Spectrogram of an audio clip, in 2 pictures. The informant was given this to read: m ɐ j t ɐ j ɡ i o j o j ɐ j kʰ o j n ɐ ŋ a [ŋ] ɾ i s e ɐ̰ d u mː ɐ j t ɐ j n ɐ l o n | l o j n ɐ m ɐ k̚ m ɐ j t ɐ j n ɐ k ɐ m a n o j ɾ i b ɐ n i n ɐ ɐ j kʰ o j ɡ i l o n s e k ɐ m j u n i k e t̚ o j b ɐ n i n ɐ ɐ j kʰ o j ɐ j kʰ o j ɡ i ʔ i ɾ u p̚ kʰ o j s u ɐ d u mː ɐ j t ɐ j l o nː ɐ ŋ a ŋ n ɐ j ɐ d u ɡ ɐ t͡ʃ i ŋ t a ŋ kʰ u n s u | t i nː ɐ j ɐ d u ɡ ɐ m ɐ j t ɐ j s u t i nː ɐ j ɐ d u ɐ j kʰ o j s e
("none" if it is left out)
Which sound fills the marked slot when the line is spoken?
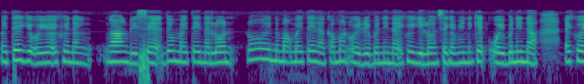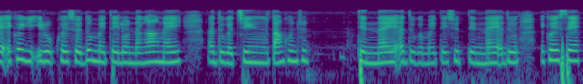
ŋ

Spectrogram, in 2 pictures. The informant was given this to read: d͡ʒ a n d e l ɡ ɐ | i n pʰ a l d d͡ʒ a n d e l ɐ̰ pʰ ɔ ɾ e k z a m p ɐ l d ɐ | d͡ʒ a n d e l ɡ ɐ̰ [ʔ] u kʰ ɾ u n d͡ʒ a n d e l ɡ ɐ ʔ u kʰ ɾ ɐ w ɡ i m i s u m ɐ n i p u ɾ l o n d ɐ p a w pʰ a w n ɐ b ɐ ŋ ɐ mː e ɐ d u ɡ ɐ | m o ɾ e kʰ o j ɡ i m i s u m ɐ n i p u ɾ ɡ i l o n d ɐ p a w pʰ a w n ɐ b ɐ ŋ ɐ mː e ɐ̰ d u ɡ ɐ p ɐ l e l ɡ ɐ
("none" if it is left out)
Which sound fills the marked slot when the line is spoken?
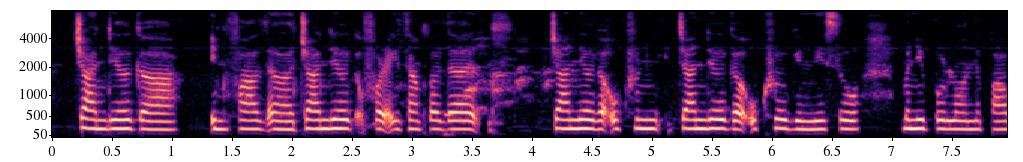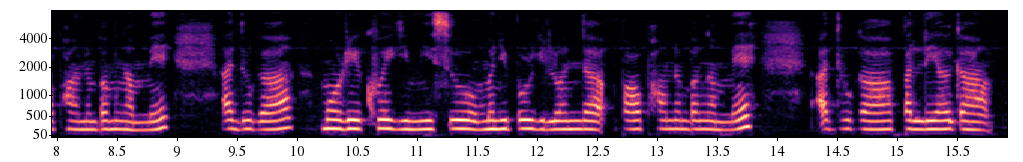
ʔ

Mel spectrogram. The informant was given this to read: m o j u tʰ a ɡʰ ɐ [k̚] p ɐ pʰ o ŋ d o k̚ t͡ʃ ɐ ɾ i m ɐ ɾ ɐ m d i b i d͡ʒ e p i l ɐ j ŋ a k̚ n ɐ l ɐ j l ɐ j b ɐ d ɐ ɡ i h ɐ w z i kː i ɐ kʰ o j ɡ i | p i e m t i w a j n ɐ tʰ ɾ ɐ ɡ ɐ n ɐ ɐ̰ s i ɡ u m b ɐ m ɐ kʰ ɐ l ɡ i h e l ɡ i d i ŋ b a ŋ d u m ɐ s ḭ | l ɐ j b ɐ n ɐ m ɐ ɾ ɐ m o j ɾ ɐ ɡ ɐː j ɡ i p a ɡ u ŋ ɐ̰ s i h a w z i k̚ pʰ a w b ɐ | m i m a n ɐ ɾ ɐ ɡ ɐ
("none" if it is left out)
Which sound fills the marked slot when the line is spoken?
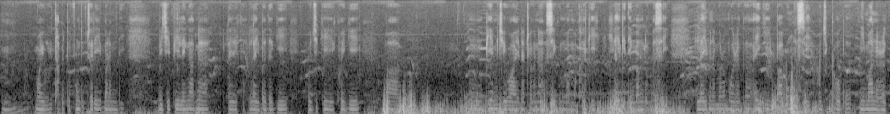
t̚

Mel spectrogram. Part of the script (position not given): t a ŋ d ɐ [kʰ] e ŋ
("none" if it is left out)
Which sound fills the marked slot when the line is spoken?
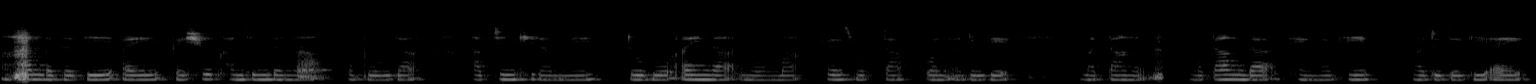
tʰ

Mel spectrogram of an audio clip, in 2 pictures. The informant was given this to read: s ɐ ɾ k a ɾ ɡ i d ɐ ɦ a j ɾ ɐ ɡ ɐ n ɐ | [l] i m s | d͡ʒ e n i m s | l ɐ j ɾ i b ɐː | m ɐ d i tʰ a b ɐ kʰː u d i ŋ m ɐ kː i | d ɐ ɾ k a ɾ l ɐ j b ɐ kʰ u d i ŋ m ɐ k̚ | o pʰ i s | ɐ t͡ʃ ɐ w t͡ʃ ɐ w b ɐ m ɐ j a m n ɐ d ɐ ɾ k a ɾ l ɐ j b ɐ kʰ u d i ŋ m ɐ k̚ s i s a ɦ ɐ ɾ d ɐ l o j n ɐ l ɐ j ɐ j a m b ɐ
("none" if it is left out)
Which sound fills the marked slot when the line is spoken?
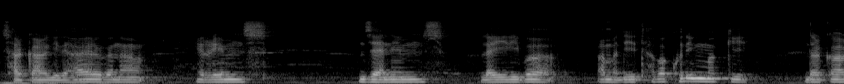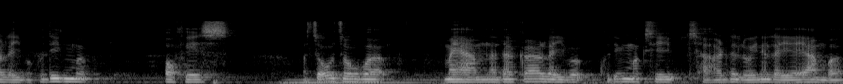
ɾ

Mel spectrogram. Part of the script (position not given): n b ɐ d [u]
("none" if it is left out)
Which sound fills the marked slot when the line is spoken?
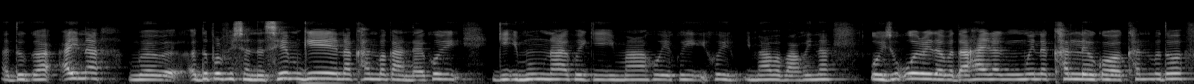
ɔ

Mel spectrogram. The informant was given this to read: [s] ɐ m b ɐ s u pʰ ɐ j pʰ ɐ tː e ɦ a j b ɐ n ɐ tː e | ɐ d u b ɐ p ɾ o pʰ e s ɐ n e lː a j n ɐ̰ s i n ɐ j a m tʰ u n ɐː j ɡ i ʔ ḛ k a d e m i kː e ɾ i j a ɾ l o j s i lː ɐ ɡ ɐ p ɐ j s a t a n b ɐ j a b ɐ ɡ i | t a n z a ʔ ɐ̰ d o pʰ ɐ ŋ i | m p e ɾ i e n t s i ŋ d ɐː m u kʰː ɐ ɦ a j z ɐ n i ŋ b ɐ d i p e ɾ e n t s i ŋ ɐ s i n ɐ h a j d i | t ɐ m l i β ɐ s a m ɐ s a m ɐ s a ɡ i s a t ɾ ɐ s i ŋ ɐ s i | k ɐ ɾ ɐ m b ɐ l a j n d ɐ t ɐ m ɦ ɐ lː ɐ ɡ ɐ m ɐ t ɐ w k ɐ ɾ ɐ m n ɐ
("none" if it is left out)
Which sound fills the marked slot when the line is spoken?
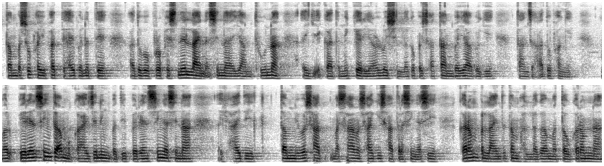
t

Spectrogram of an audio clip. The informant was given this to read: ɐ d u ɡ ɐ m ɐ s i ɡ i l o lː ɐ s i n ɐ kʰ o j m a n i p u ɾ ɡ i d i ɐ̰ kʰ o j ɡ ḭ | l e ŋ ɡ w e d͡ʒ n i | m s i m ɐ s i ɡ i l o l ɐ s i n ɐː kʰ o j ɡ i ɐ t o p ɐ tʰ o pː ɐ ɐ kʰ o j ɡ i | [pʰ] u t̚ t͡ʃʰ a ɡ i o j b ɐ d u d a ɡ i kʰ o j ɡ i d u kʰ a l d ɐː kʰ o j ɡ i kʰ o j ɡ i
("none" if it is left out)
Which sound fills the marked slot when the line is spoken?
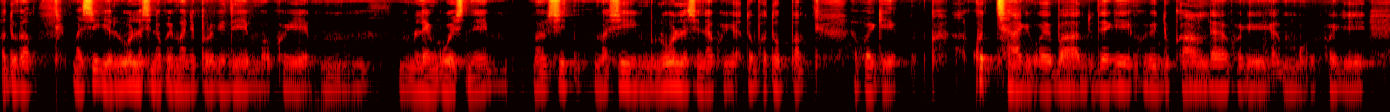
kʰ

